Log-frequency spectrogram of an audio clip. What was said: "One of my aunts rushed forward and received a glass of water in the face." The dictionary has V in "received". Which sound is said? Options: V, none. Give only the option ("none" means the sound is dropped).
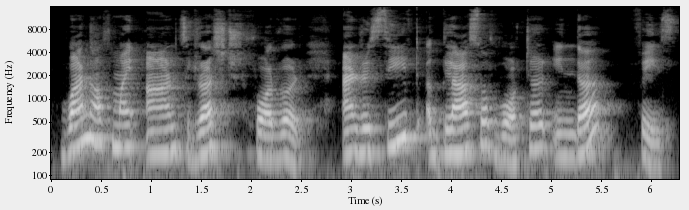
V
